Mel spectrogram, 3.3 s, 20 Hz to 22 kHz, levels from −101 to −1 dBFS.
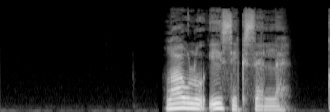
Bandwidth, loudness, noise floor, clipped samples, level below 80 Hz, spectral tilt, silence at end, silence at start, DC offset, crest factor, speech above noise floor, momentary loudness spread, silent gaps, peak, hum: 16 kHz; -17 LUFS; -73 dBFS; under 0.1%; -60 dBFS; -6 dB/octave; 0.45 s; 1.65 s; under 0.1%; 18 dB; 56 dB; 18 LU; none; -2 dBFS; none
